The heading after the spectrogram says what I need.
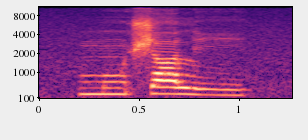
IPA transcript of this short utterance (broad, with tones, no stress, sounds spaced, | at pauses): m ũ˨ ʃ a˧ l i˨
